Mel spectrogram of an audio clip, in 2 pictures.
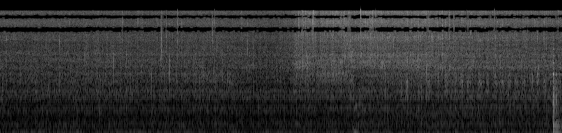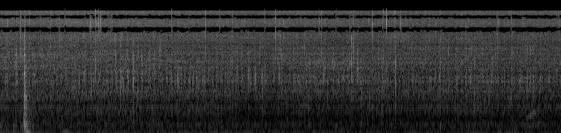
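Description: Sugar-coated bananas sizzling as they fry in oil in a non-stick pan, the sugar caramelising. The sizzle grows louder about four seconds in, and two sharp knocks come close together a little past halfway.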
